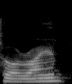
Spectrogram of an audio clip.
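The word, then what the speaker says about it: צָהֳרַיִם: Look at the way she vocalizes Soharayim. You have a kamatz katan underneath the tzadi, you have a chataf kamatz underneath the hey, and then you have the accent over the second to last syllable.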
